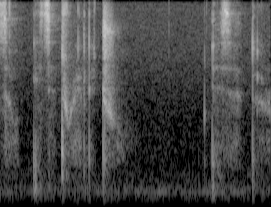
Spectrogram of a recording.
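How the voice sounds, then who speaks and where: Whispering very slowly in a gentle tone, a woman speaks over noticeable background noise. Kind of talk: ASMR emotional support talk. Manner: soft-spoken, gentle, conversational.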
